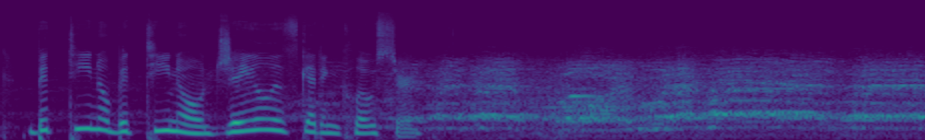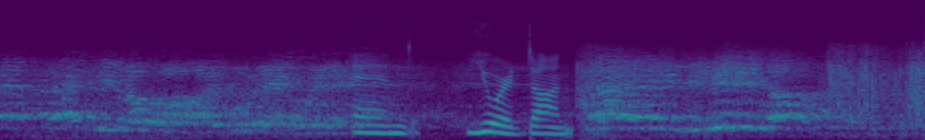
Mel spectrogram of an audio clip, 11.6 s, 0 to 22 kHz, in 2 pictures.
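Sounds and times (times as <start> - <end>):
speech: 0.2 - 3.0, 8.0 - 9.6
angry crowd shouting and jeering at a man: 2.6 - 8.7, 9.4 - 11.4.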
